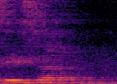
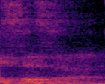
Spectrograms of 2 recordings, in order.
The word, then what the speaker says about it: CISA: I guess my official title is Cybersecurity State Coordinator for CISA. I talked to a few people this morning. I used to say it's CISA.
